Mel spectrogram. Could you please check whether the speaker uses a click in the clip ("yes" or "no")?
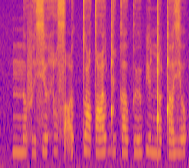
yes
